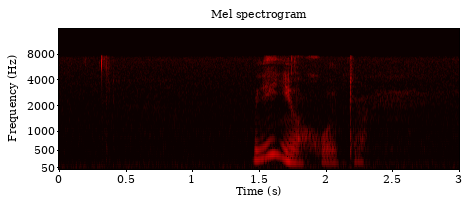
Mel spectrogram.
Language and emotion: Russian, sad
